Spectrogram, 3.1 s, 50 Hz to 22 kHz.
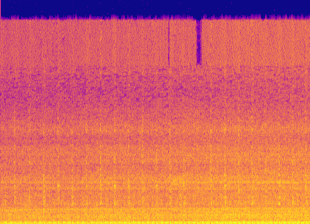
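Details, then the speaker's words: Buick 3800 engine after an oil change, idle: a fast, even puffing tick about three to four times a second from a leaking exhaust manifold gasket, which compresses and hushes when hot. "you hear that noise, folks? That's an exhaust gasket. Manifold gasket, yep. When it gets hot, it kind of compresses and hushes."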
